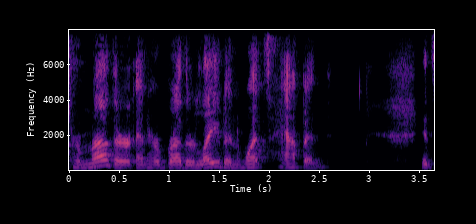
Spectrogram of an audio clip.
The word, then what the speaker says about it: Laban: it's her brother laban whose name would be pronounced laban in hebrew um he's a rich man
